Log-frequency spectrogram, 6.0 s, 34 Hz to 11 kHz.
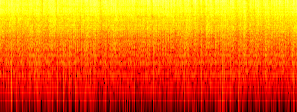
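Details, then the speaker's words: Lincoln 210MP MIG welder at 360 in/min wire feed and 22 volts on very thick scrap plate: constant fast crackling "bacon frying" sizzle, no smooth hiss; short-circuit transfer, too cold for thick plate. "I mean I don't hear it as bacon sizzling but that's how a lot of people describe that they sounds like bacon frying that means you're on a short ccate"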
